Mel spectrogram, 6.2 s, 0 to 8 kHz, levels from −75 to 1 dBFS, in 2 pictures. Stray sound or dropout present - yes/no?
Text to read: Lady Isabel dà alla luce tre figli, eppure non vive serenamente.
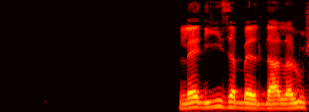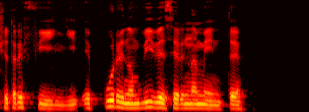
no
